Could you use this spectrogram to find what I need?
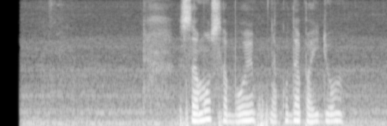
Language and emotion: Russian, neutral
